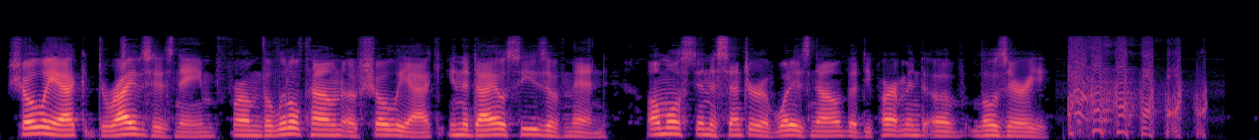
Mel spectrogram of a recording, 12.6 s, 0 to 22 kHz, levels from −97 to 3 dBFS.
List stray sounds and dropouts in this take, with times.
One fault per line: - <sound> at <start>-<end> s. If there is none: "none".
- laugh at 10.6-12.1 s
